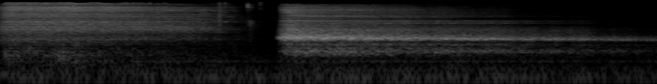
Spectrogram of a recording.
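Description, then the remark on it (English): A slow, deep breath drawn in to help center oneself, a brief pause, then a long airy exhale that gradually fades away. No one speaks. “Take a few deep breaths first, just to help center yourself.”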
